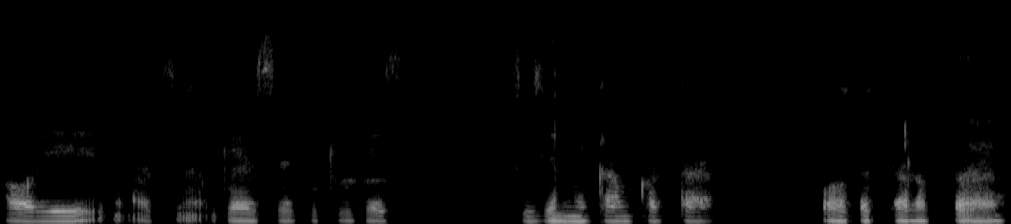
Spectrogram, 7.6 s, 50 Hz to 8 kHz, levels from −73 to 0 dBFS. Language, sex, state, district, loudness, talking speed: Hindi, female, Bihar, Purnia, -38 LUFS, 125 wpm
